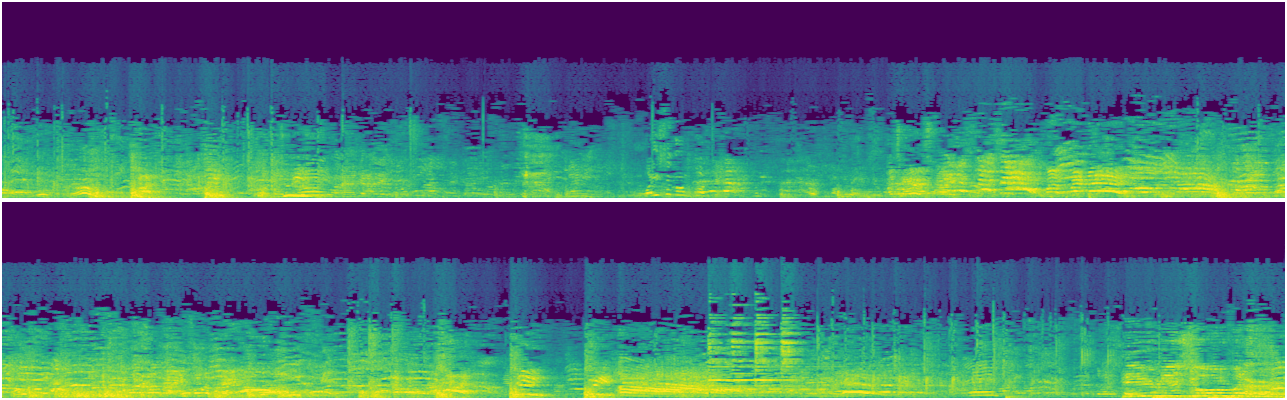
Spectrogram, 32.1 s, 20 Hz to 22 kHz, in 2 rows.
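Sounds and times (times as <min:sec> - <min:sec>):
people shouting and chattering: 0:00.0 - 0:32.0.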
